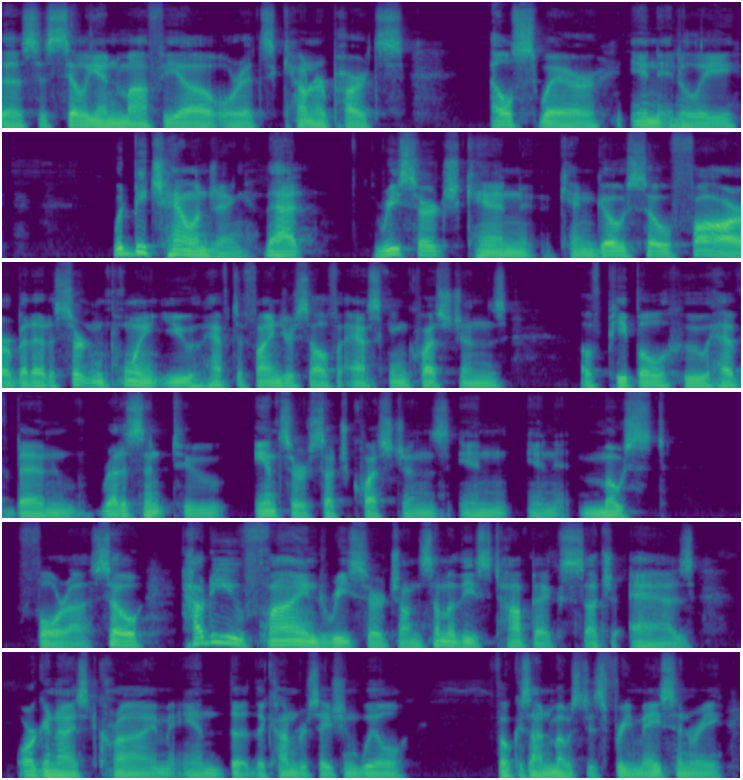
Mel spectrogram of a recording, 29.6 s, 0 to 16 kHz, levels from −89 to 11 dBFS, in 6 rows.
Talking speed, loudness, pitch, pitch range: 140 wpm, -24 LUFS, 95 Hz, 85-105 Hz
